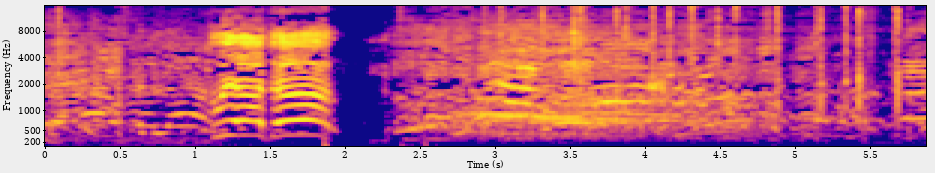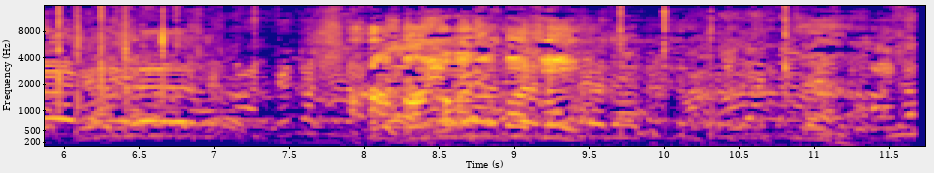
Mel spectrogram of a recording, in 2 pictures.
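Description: A crowd of young men shouts and cheers loudly outdoors.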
